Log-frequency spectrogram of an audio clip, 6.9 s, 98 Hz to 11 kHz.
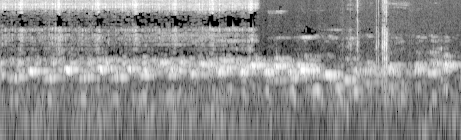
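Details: A titi monkey band, black-fronted, calls persistently in the Serra da Mantiqueira, Pindamonhangaba, São Paulo, January 2018, as two animals observe curiously. Quick repeated chattering pulses, with a high insect drone during the first half and a couple of clicks later.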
